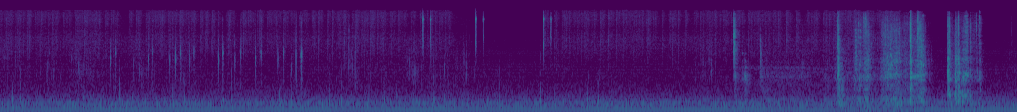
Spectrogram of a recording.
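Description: Keys tap quickly on a computer keyboard.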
